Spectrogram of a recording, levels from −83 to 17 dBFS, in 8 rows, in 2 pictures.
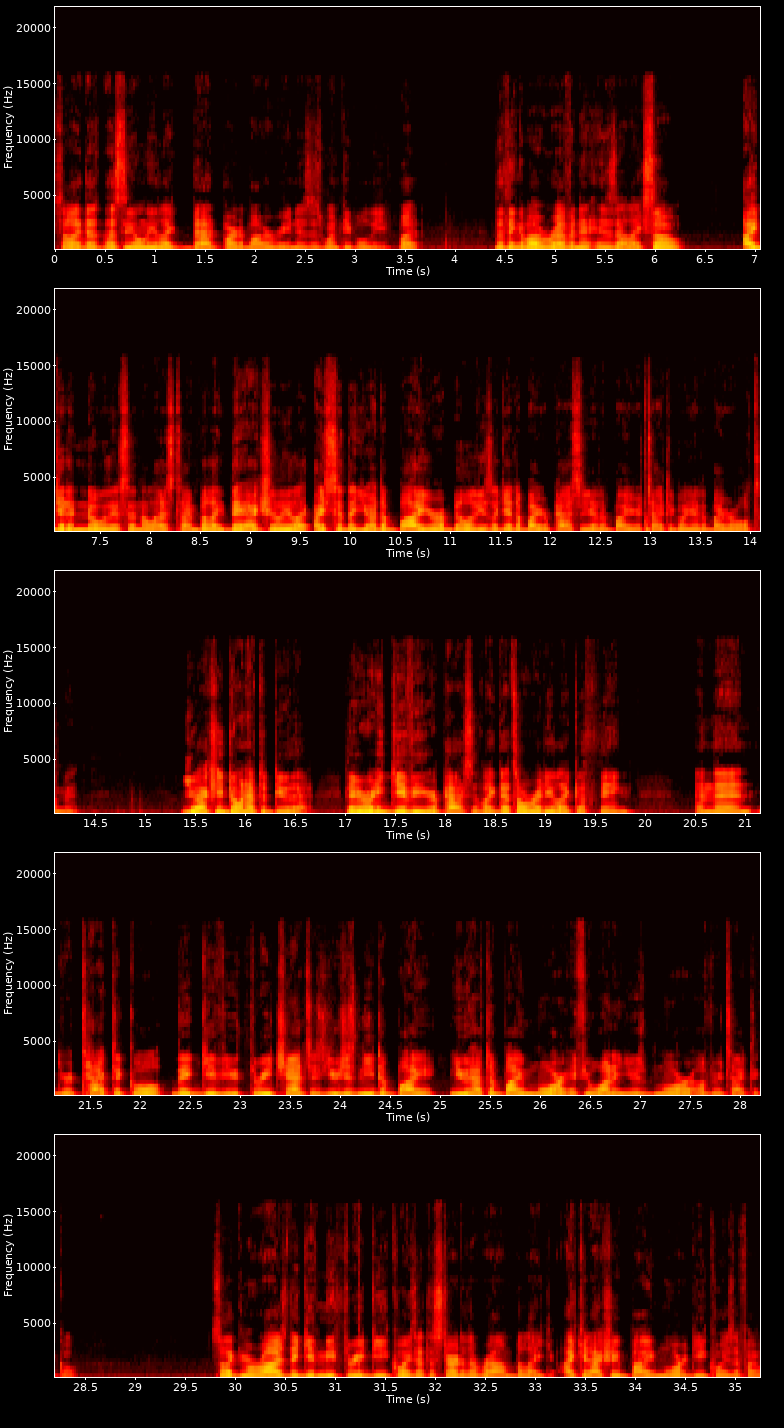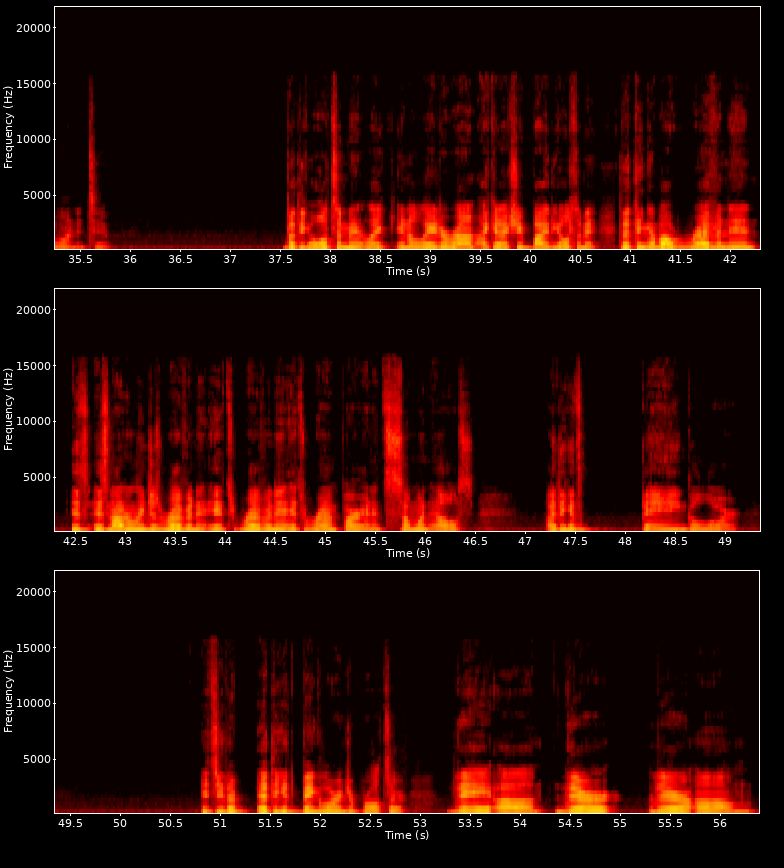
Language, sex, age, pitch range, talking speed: English, male, 20-39, 105-130 Hz, 200 wpm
